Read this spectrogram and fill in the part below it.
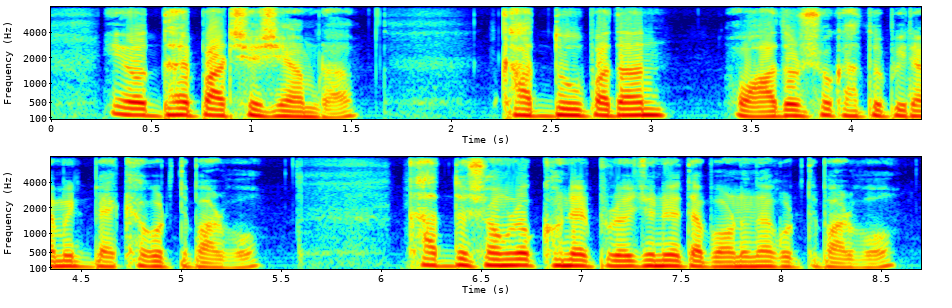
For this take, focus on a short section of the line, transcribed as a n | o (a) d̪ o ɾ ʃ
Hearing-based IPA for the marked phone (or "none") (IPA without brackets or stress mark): a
